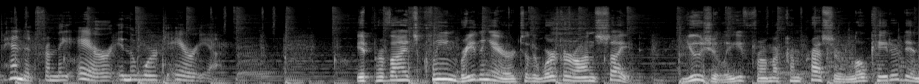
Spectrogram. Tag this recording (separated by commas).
Speech, Music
